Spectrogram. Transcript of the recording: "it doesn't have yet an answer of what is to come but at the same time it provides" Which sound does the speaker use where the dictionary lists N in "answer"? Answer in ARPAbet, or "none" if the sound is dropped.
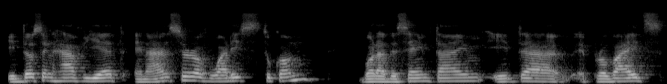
N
